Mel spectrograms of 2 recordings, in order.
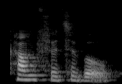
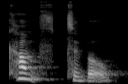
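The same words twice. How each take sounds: First: It is said with four syllables. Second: It is said with three syllables. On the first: "some people will say the word in a four-syllable way like this" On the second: "now we get a three-syllable word"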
